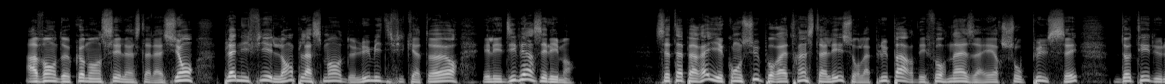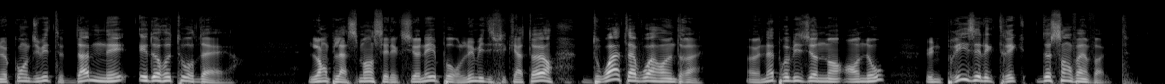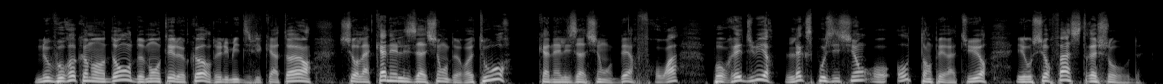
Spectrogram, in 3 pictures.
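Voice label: French Canada, male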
